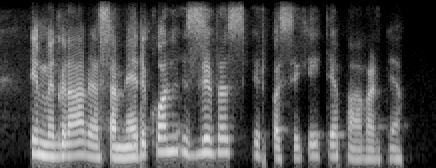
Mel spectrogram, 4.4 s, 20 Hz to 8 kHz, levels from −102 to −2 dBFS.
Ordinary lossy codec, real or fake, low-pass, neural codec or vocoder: Opus, 32 kbps; fake; 7.2 kHz; codec, 16 kHz, 2 kbps, X-Codec, HuBERT features, trained on general audio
